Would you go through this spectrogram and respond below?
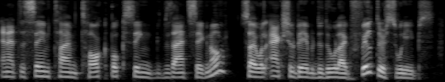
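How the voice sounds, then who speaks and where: A man presenting in a casual, spontaneous way, excitable and playful as he thinks aloud through a demonstration. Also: medium pitch, normal speed. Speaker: host and musician demonstrating homemade experimental gear. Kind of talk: casual spontaneous demo to camera.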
